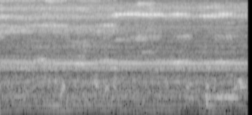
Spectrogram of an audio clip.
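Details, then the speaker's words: Household water pump motor after reassembly and tightening: high thin scraping whine wavering over motor hum as the impeller starts touching the pump head. "इसे देखिए, यह आवाज़। ऐसा होने लगा है हो गया। वह है, इम्पेलर स्पर्श करने के लिए शुरू कर दिया।"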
